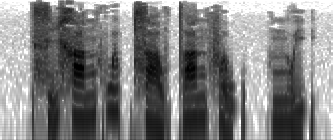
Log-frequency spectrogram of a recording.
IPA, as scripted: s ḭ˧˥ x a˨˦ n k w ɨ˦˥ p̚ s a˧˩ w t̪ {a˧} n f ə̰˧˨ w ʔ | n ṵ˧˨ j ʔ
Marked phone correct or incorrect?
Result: correct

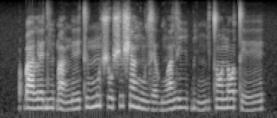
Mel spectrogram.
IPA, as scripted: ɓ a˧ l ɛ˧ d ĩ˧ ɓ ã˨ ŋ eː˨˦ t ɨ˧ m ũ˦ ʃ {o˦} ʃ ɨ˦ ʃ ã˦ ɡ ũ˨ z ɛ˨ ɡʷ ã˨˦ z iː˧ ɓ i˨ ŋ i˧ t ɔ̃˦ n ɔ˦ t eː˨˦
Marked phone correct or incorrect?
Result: incorrect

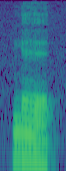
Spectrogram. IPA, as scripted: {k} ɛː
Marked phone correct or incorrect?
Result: incorrect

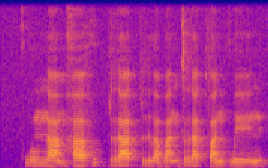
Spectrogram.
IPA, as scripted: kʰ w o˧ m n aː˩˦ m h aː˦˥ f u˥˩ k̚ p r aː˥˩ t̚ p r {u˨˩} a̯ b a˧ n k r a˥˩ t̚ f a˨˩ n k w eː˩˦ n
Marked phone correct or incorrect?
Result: incorrect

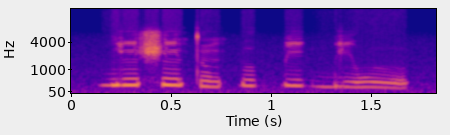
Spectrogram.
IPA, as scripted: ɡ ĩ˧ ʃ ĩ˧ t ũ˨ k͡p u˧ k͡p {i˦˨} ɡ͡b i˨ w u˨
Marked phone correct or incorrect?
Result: incorrect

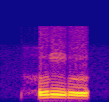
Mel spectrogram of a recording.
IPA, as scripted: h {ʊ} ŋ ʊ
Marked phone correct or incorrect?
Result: correct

